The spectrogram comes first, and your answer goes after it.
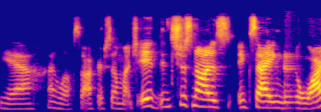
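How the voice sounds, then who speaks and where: Speaking at a moderate pace, a woman with an American accent has a normal speaking voice, medium pitch and ordinary pitch variation. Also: quiet background. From Houston, Texas. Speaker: sports recruiting analyst. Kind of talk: interview.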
